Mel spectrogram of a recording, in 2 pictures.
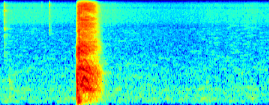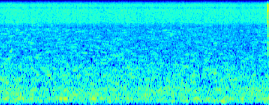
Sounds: Cough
